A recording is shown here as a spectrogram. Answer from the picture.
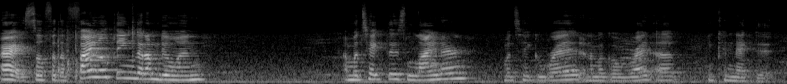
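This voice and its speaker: A woman talks at a moderate pace, her voice carrying audible room echo along with noticeable background noise. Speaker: beauty vlogger. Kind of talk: tutorial. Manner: quiet.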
